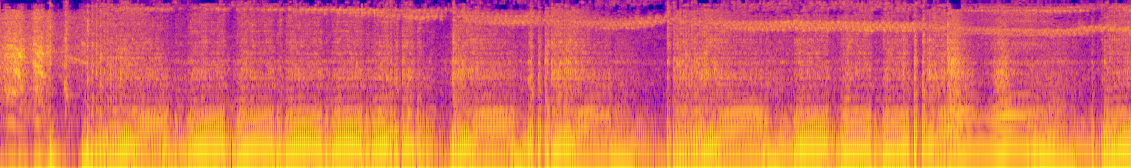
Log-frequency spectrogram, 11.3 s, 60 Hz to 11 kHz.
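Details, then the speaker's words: Honda EG8 Civic, first start: each throttle blip swells briefly then sags to a lumpy idle, never revving cleanly. Owner suspects an intake vacuum leak; codes flag O2, IAT/IACV and an unplugged VTEC solenoid. "So I know we have an intake or some kind of vacuum leak. Let's see if we can actually rev it this time."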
